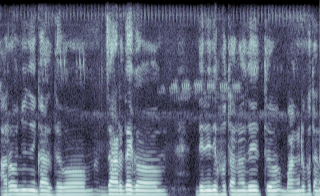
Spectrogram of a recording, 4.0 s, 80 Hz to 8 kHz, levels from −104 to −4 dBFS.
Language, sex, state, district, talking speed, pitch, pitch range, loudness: Chakma, male, Tripura, Dhalai, 180 wpm, 160 Hz, 155-165 Hz, -18 LUFS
